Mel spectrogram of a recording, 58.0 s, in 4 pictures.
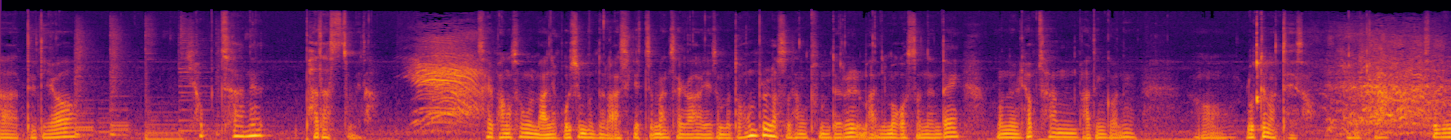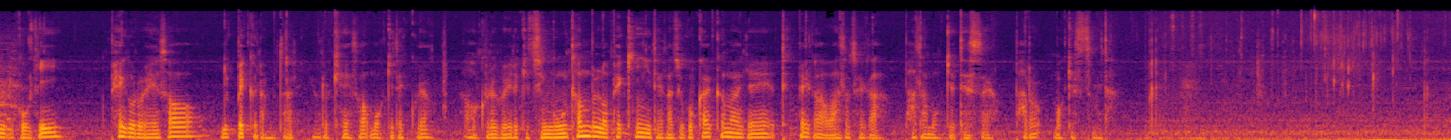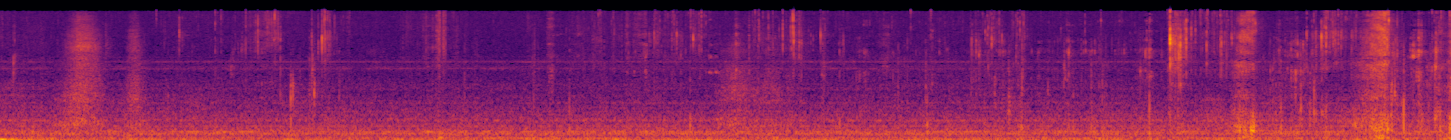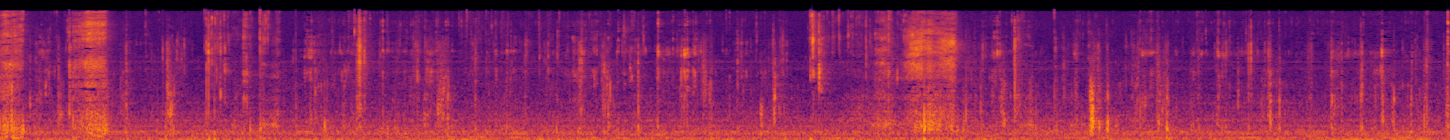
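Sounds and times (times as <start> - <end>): person chewing food: 26.0 - 29.3, 30.7 - 32.6, 34.4 - 58.0.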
